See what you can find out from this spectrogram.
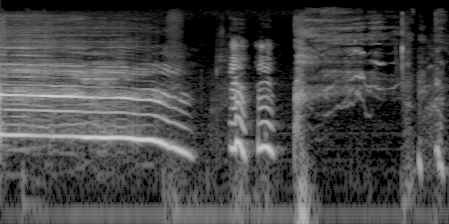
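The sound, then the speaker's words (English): A person on the Wake Up Crew radio show imitates a wolf howl: one long, loud, steady harmonic wail that slowly sags and fizzles out at the end as he runs out of air, followed by a few short yelps and gasps. “That started out maybe being the greatest one he's ever done, and then it just kind of fizzled right at the end.”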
